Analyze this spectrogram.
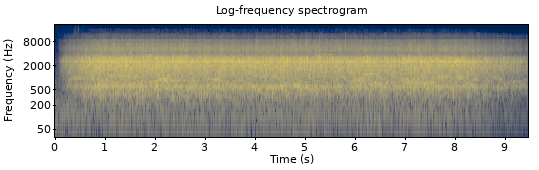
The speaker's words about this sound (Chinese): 首先，首先，我们先热烈的鼓掌。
